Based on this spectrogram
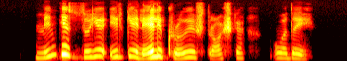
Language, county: Lithuanian, Kaunas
